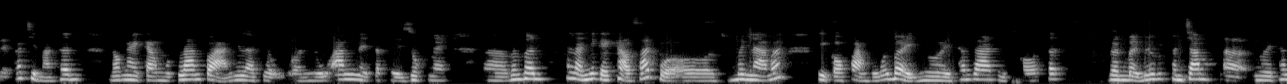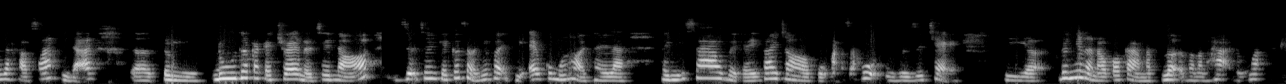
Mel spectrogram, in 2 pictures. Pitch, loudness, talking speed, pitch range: 215 Hz, -18 LUFS, 255 wpm, 180-245 Hz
